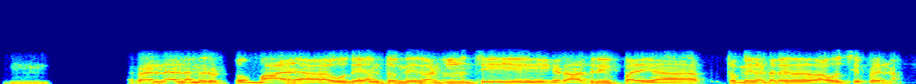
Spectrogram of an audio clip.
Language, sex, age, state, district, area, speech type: Telugu, male, 18-30, Telangana, Medak, rural, conversation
